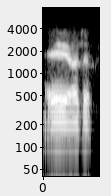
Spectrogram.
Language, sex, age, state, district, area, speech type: Nepali, male, 30-45, West Bengal, Kalimpong, rural, conversation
